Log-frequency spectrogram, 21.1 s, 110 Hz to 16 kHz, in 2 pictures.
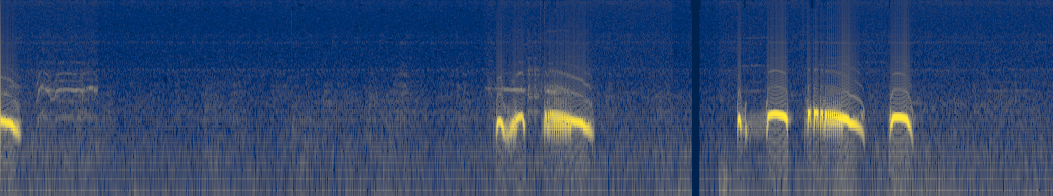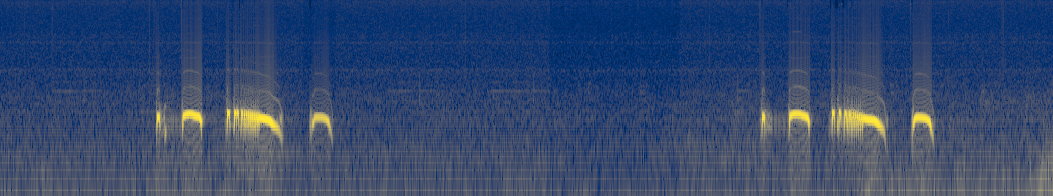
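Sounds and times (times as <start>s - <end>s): dove cooing: 0.0s - 1.0s, 4.9s - 6.0s, 7.4s - 9.2s, 12.1s - 13.9s, 18.1s - 19.9s.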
